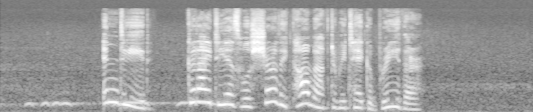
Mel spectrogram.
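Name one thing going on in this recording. A young woman speaks gently.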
